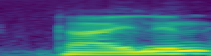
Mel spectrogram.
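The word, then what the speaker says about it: ptyalin: तो इनके बारे में देखो, जो टाइलिन होता है, टाइलिन इंग्लिश में लिखेंगे तो पी इसमें साइलेंट होता है, पटाइलिन लिखा जाता है।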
